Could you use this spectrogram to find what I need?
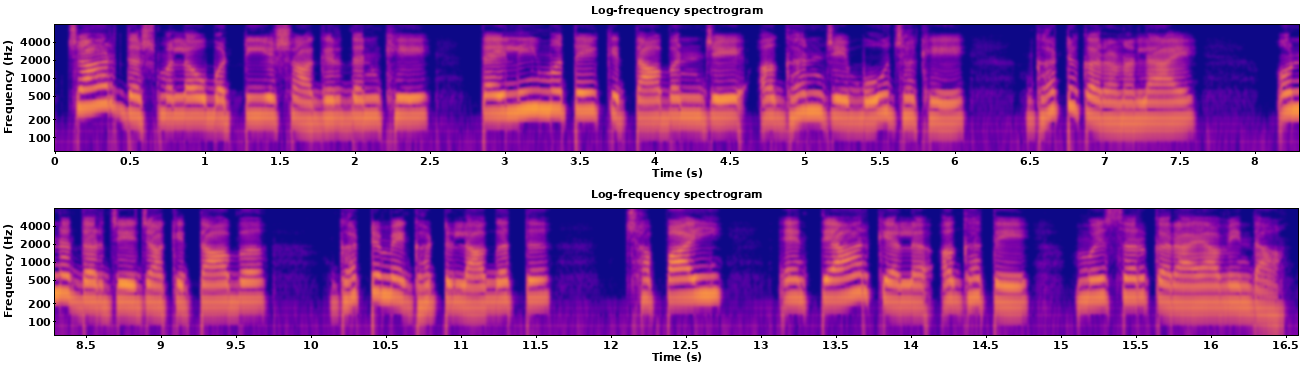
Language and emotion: Sindhi, neutral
